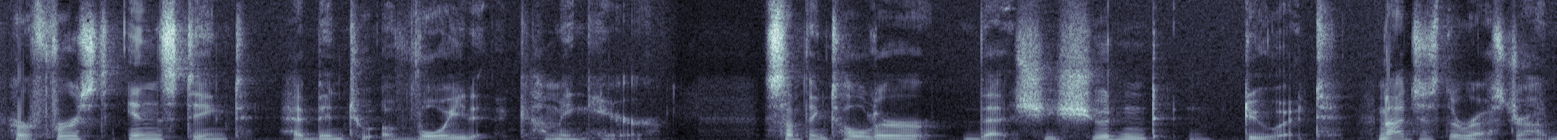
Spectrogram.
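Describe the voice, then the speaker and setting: A man reading aloud from his own novel in an expressive, wry storytelling voice. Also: fairly low pitch. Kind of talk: audiobook-style reading.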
